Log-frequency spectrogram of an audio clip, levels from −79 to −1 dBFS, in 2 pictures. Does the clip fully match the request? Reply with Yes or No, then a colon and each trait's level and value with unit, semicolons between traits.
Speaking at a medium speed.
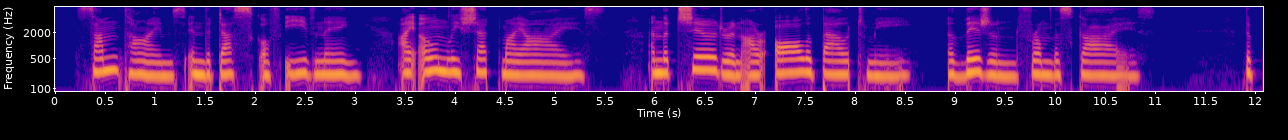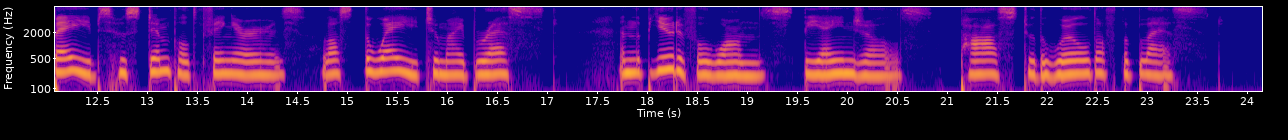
No: slow, 115 wpm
